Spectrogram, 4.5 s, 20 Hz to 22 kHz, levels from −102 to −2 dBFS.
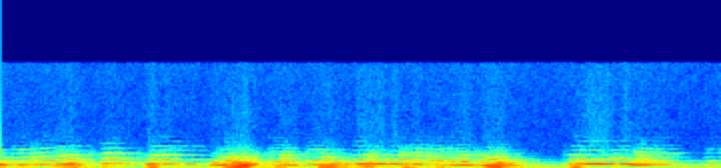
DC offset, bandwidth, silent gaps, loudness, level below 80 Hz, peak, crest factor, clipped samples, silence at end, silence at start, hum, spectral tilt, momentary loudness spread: under 0.1%; 13.5 kHz; none; -22 LUFS; -44 dBFS; -6 dBFS; 16 dB; under 0.1%; 0 s; 0 s; none; -9 dB/octave; 7 LU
